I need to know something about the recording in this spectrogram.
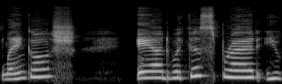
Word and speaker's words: lángos: Hungarian fried bread here I believe it's pronounced Lang gosh and with this spread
